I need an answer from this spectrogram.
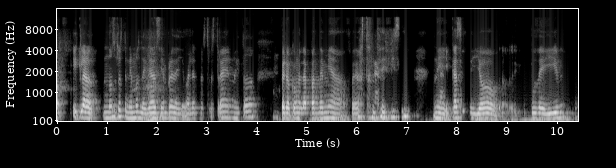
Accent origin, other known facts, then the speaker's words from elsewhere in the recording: Ecuador; había muchas cosas que eran muy comunes con Ecuador, de donde yo vengo.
